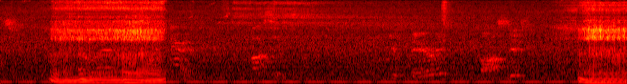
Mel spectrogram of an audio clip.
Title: Hilarious snoring dog!!#dog #shorts#sleeping#funny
